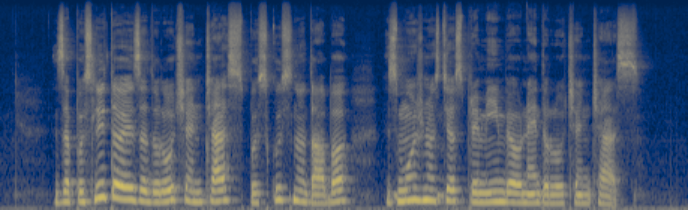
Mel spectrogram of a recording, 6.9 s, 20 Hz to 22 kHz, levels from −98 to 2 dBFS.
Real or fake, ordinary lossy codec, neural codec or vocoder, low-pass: real; none; none; none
